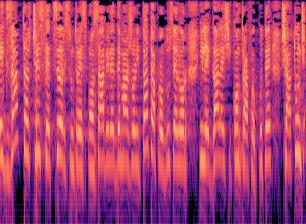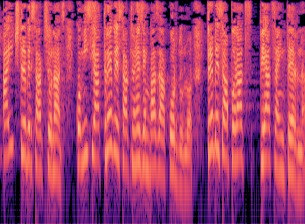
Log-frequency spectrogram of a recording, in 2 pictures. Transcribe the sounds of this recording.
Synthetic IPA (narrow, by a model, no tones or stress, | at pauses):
e̞ɡzak̚t̪at͡ʃe̞st̪e̞t̪sərʲsunt̪re̞spo̞nsabile̞d̪e̞maʒo̞ɾit̪at̪eapɾo̞d̪use̞lo̞rile̞ɡale̞ʃiko̞nt̪ɾafəkut̪e̞ʃiat̪unt͡ʃʲait͡ʃʲt̪ɾe̞buje̞səak̚t̪sio̞nat̪sʲko̞misiat̪ɾe̞buje̞səak̚t̪io̞ne̞ze̞ɨnbazaːko̞rd̪uɾilo̞̰rt̪ɾe̞buje̞səapəɾat̪sʲpjat̪saint̪e̞rnə̰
